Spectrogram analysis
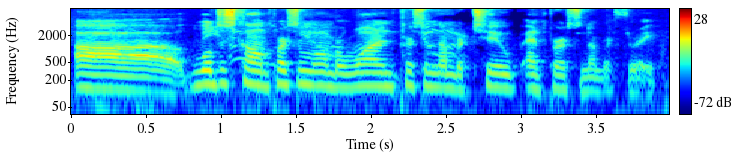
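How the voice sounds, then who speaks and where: A young man telling a casual, unscripted story in a rambling, halting way, often rephrasing himself as he goes. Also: medium pitch, a little hiss or hum. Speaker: online video storyteller.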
